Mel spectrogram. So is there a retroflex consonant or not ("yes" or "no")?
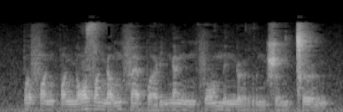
yes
